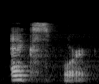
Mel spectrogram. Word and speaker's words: export: Export, export. If the word is being used as a verb, the emphasis will be on the second syllable.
